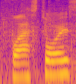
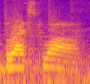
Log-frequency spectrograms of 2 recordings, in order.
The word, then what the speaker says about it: Blastoise: you mean sunday supper blast toys he's looking like he's coming over and getting a plate he's ready to go no it's it's pronounced blastoise blessed yes blastoise glass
